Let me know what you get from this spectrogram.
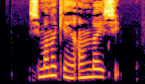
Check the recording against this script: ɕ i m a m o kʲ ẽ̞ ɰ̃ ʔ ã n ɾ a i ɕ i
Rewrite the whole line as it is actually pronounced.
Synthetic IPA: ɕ i m a n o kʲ ẽ̞ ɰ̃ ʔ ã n ɾ a i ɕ i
